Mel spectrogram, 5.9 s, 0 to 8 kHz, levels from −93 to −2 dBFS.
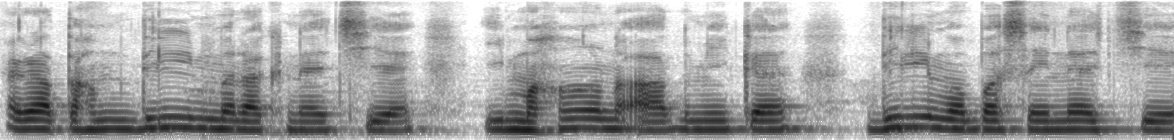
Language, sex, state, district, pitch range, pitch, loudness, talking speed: Maithili, male, Bihar, Madhepura, 145-160 Hz, 150 Hz, -19 LUFS, 155 wpm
